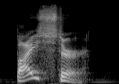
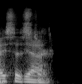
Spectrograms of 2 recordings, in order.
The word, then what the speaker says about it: Bicester: and from the UK, and since it's from the UK, I'm going to pronounce this Beister, F1. It's spelled Bicester. – Okay, yeah. – Bicester.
